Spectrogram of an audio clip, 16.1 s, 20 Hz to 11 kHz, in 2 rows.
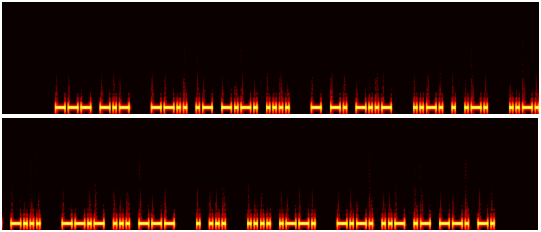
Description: Morse code, heard as a keyed tone, about 25 wpm, 700 Hz. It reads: OK ZACH TNX FER FB QSO ES HP CUAGN
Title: K1USN SST QSO Practice 25wpm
